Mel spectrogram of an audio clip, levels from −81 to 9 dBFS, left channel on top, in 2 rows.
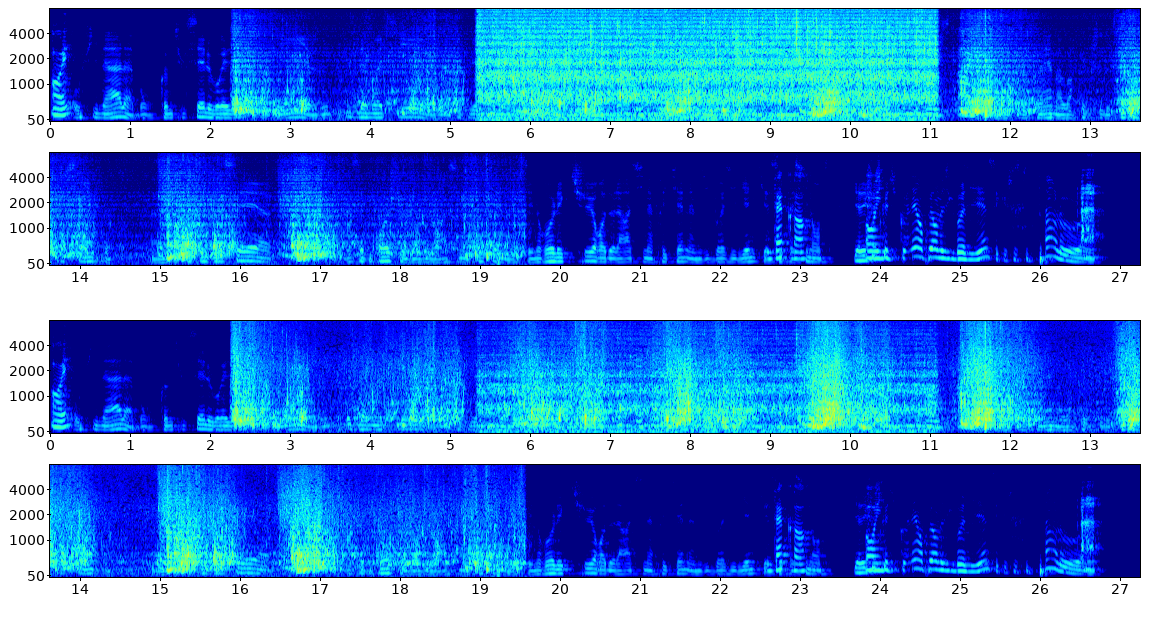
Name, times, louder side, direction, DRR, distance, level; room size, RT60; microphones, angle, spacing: voice 1, 0.0-6.6 7.9-10.7 11.1-11.2 11.5-23.3 23.7-26.7, left 2 dB, 30° left, 0.8 m, -52 dB
sound 1, 2.2-19.6, right 4 dB, 65° right, 0.8 m, -36 dB
sound 2, 5.3-11.1, left 10 dB, 80° left, 0.6 m, -32 dB
voice 2, 7.0-7.8 10.9-11.6 22.5-23.1 23.8-24.1 26.5-26.7, left 1 dB, 5° left, 1.2 m, -46 dB
22.0 x 10.5 x 3.2 m
head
